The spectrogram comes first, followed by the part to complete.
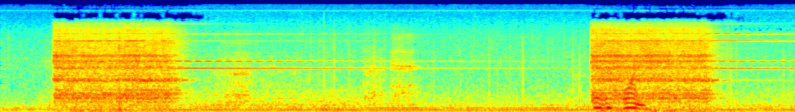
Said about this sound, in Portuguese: telefone está chamando.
